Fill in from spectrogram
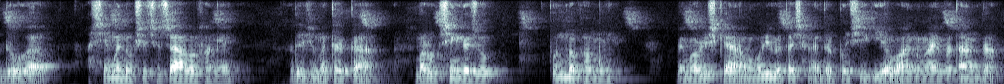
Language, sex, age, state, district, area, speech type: Manipuri, male, 18-30, Manipur, Bishnupur, rural, spontaneous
